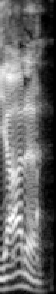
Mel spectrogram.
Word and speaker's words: Yada: And that chapter is titled Yada Relationship. Right? – Yes. – Did I say that correctly? – It's Yada. It's Yada Relationship.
